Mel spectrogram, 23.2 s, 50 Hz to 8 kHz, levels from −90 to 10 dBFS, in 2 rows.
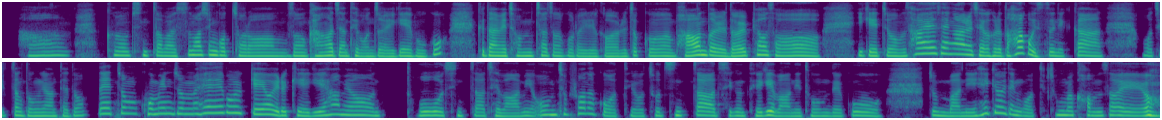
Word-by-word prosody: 아 200 Hz, +2 st, -3 dB, 0.4 s
그럼 205 Hz, -2 st, -1 dB
진짜 195 Hz, -1 st, -3 dB
말씀하신 225 Hz, +5 st, +2 dB
것처럼 180 Hz, -4 st, -1 dB
우선 180 Hz, 0 st, 0 dB
강아지한테 185 Hz, 0 st, +2 dB
먼저 160 Hz, +1 st, -1 dB
얘기해 170 Hz, +2 st, +1 dB
보고 165 Hz, -, -2 dB, 0.3 s
그다음에 190 Hz, -3 st, +4 dB
점차적으로 180 Hz, -2 st, -1 dB
이거를 155 Hz, 0 st, -1 dB
쪼끔 180 Hz, -2 st, -1 dB
바운더리를 195 Hz, -1 st, +6 dB
넓혀서 190 Hz, -1 st, +2 dB, 0.4 s
이게 190 Hz, -2 st, +2 dB
좀 175 Hz, -1 st, -1 dB
사회생활을 285 Hz, 0 st, +3 dB
제가 195 Hz, -3 st, +2 dB
그래도 180 Hz, -1 st, +1 dB
하고 305 Hz, -6 st, +5 dB
있으니까 180 Hz, +1 st, -1 dB, 0.4 s
뭐 190 Hz, -3 st, -6 dB
직장 195 Hz, +2 st, -3 dB
동료한테도 180 Hz, +2 st, -2 dB
'네 290 Hz, +1 st, 0 dB
좀 300 Hz, -1 st, -6 dB
고민 285 Hz, +1 st, -1 dB
좀 285 Hz, -1 st, -3 dB
해볼게요.' 320 Hz, -4 st, +1 dB
이렇게 200 Hz, -1 st, +1 dB
얘기하면 220 Hz, +2 st, 0 dB, 0.3 s
더 205 Hz, 0 st, +2 dB
진짜 185 Hz, -1 st, -6 dB
제 180 Hz, 0 st, -4 dB
마음이 165 Hz, +2 st, -3 dB
엄청 235 Hz, +5 st, 0 dB
편할 290 Hz, +2 st, -4 dB
것 190 Hz, -, -4 dB
같아요. 170 Hz, 0 st, -7 dB
저 190 Hz, -, -5 dB
진짜 210 Hz, 0 st, 0 dB
지금 190 Hz, -2 st, -3 dB
되게 200 Hz, +3 st, +5 dB
많이 170 Hz, -1 st, -3 dB
도움 175 Hz, 0 st, -4 dB
되고 175 Hz, 0 st, -2 dB, 0.4 s
좀 200 Hz, -3 st, 0 dB
많이 175 Hz, 0 st, -1 dB
해결된 285 Hz, -, 0 dB
것 180 Hz, -, -4 dB
같아요. 165 Hz, -, -12 dB
정말 220 Hz, -2 st, +1 dB
감사해요. 200 Hz, -1 st, 0 dB
195 Hz, 350 characters per minute, -23 LUFS, 180-220 Hz, 0.4 s, 바운더리를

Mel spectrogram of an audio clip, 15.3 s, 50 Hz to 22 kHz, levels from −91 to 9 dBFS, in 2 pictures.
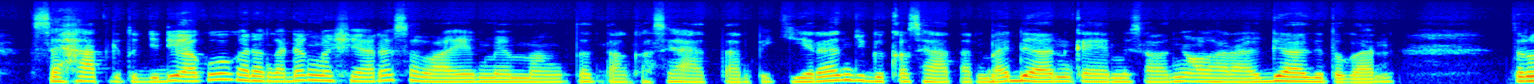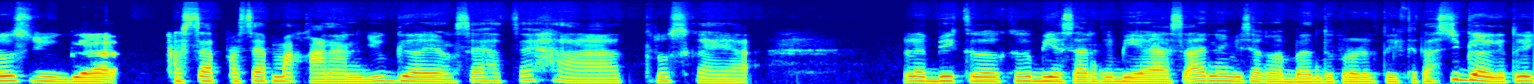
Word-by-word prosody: sehat 200 Hz, -1 st, -2 dB
gitu. 175 Hz, -1 st, -9 dB
Jadi 190 Hz, +6 st, 0 dB
aku 265 Hz, +6 st, -1 dB
kadang-kadang 220 Hz, +1 st, 0 dB
nge-share-nya 220 Hz, +1 st, -3 dB
selain 175 Hz, -6 st, -2 dB
memang 170 Hz, -2 st, -3 dB
tentang 175 Hz, -2 st, -6 dB
kesehatan 165 Hz, -2 st, -7 dB
pikiran, 180 Hz, +7 st, 0 dB
juga 190 Hz, -4 st, -3 dB
kesehatan 165 Hz, -2 st, -5 dB
badan, 195 Hz, 0 st, +3 dB
kayak 180 Hz, -2 st, -3 dB
misalnya 175 Hz, +2 st, -4 dB
olahraga, 175 Hz, +3 st, +2 dB
gitu 175 Hz, -3 st, -1 dB
kan. 150 Hz, +2 st, -4 dB, 0.6 s
Terus 215 Hz, +2 st, +6 dB
juga 185 Hz, -2 st, +5 dB, 0.3 s
resep-resep 200 Hz, +1 st, +1 dB
makanan 185 Hz, -2 st, +1 dB
juga 205 Hz, 0 st, +3 dB
yang 185 Hz, -1 st, 0 dB
sehat-sehat, 195 Hz, -4 st, -4 dB
terus 200 Hz, 0 st, -6 dB
kayak, 170 Hz, -4 st, -4 dB, 0.7 s
lebih 210 Hz, 0 st, +3 dB
ke 205 Hz, -1 st, +1 dB
kebiasaan-kebiasaan 190 Hz, -1 st, +3 dB
yang 215 Hz, -, +3 dB
bisa 200 Hz, 0 st, 0 dB
ngebantu 175 Hz, -1 st, 0 dB
produktivitas 185 Hz, +1 st, -1 dB
juga 255 Hz, -4 st, +8 dB
gitu 210 Hz, +3 st, +4 dB
190 Hz, 145 wpm, -21 LUFS, 175-205 Hz, 0.7 s, juga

